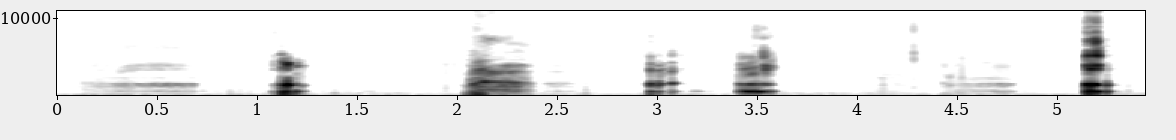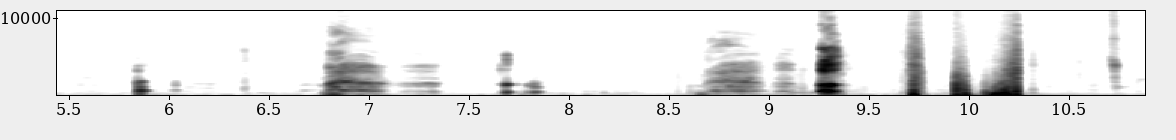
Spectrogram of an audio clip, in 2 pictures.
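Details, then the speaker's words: Person burping uncontrollably without known cause: a series of short, abrupt belches, about a dozen in eleven seconds, some clustered close together. "so i just decided to film this video because my my mouth keeps burping i don't know why but hear it"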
